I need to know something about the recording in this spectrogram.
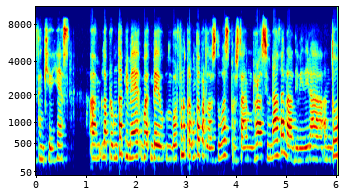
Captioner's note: speaking in Catalan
